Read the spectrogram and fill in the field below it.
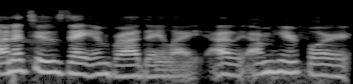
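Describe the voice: A woman's fairly low voice with vocal fry and a bright, sharp tone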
